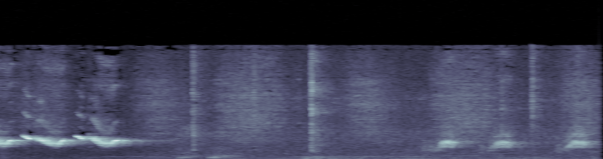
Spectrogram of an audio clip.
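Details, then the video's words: Chinese hwamei, a large-bodied bird said to sing and fight well, moulting into new plumage; two loud, harsh, sweeping squawks open, followed after a pause by three short rasping bursts, with a few sharp clicks and a low background hum. "Họa mi bộ to hót tốt"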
